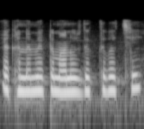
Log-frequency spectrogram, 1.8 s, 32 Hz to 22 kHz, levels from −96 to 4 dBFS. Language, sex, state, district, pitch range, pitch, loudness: Bengali, female, Tripura, Dhalai, 225-240 Hz, 230 Hz, -15 LUFS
